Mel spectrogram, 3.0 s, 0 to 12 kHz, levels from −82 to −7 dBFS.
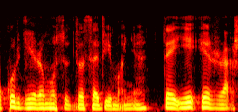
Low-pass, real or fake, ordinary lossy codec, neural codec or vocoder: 7.2 kHz; fake; Opus, 64 kbps; codec, 16 kHz, 8 kbps, FreqCodec, larger model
